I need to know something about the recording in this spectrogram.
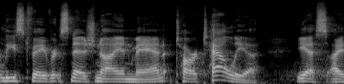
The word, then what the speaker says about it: Tartaglia: to make in english in italian so it is tartalia normally i do side with the voice actors on how their character's name is pronounced but in this case i've i've always heard it as tartalia before i ever heard griffin himself say as tartaglia so on this one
